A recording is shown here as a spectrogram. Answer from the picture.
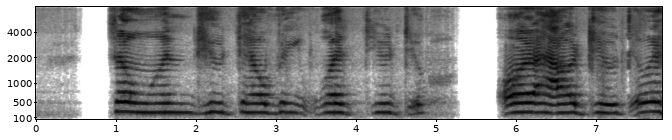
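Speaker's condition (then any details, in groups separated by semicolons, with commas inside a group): Cerebral palsy; speech affected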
